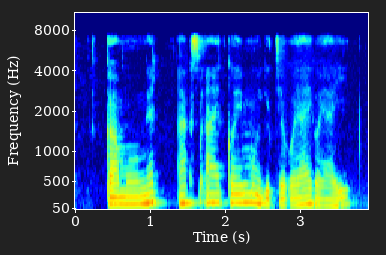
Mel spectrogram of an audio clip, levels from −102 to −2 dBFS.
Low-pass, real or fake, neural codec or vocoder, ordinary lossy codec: 7.2 kHz; real; none; none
